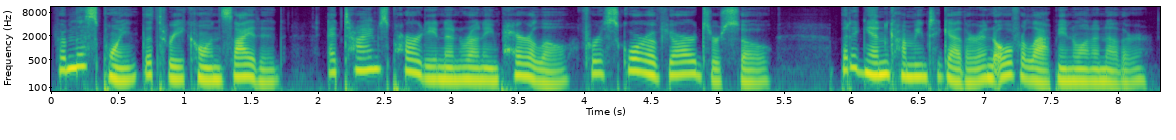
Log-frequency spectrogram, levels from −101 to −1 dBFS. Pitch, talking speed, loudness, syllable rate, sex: 185 Hz, 190 wpm, -17 LUFS, 6.1 syllables/s, female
